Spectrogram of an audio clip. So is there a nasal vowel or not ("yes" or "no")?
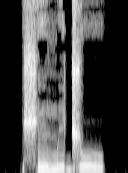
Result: yes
